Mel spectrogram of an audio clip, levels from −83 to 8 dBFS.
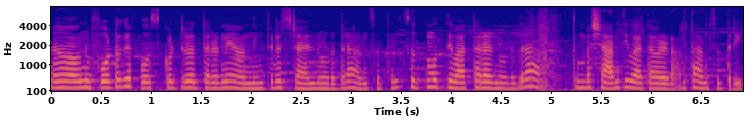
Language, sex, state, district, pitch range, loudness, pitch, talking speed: Kannada, female, Karnataka, Belgaum, 195-220 Hz, -27 LUFS, 210 Hz, 165 wpm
